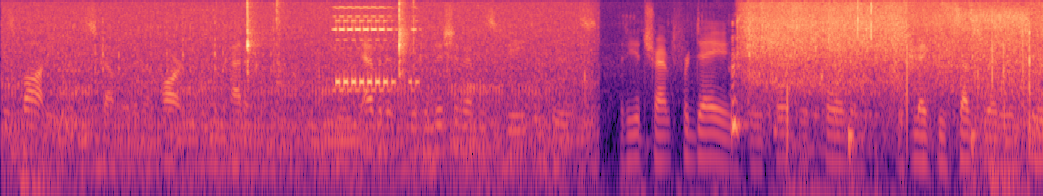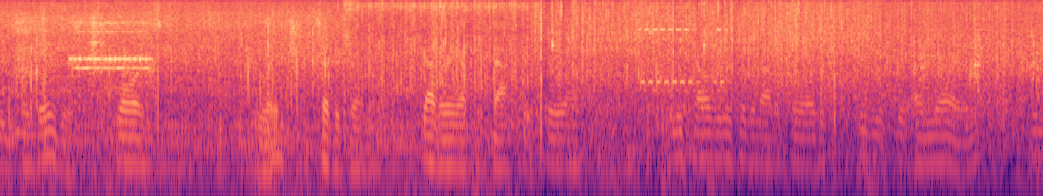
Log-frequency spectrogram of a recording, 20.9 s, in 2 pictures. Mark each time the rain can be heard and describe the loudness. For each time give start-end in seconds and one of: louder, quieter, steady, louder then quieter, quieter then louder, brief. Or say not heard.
7.4-20.8 steady.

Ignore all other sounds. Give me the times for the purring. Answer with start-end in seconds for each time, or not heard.
0.0-17.4.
